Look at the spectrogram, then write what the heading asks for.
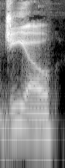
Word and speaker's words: Ghoel: And he writes it phonetically. Gio-L.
